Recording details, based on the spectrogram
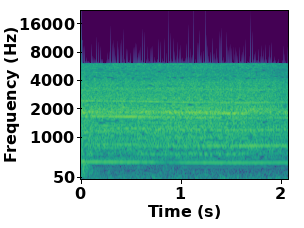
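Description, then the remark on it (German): A dentist's drill whines steadily at a high, piercing pitch, constant for a couple of seconds with a faint hiss underneath and no voices, as a dentist drills a patient's teeth. “Aber jetzt kann ich bohren, ohne dass er mich in die Finger beißt.”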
